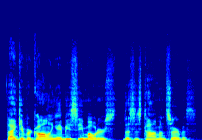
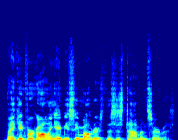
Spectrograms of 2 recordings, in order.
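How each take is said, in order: First: It sounds glum and a little bummed out. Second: It sounds cheerful, spoken through a broad smile.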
